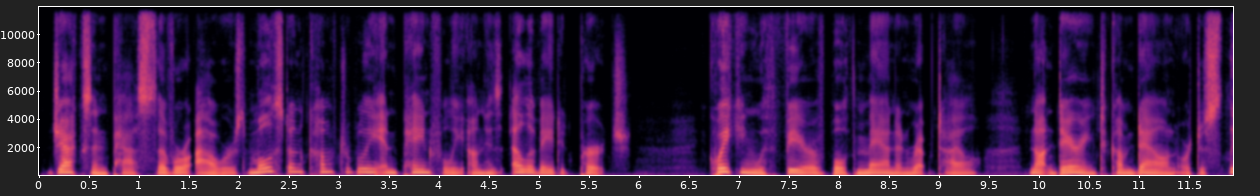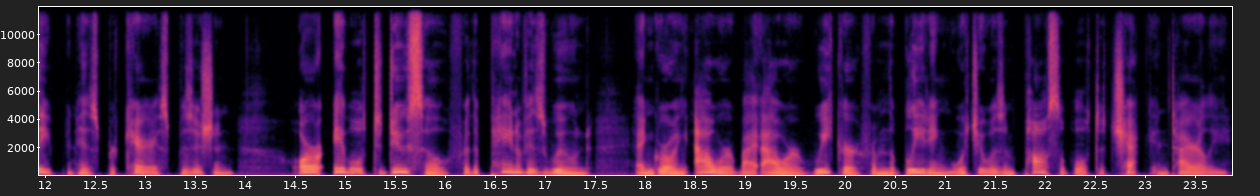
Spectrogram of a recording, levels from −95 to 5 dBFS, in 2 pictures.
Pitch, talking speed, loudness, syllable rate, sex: 205 Hz, 150 wpm, -22 LUFS, 4.3 syllables/s, female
